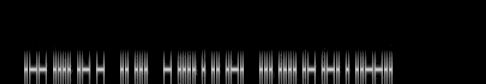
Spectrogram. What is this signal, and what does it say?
Morse code, heard as a keyed tone, about 50 wpm, 700 Hz. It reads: WHAT IS THEIR SHARE?
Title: Sentences from Top 900 Words 50wpm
